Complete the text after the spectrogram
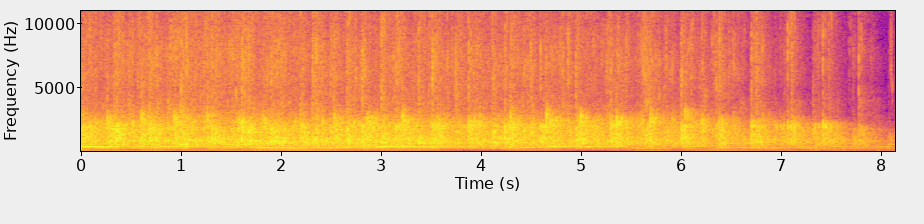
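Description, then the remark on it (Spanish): A crowd applauds Casa de Bendición steadily for several seconds, a dense wash of clapping over a sustained musical tone, fading slightly toward the end. “¿Por qué no le das un aplauso a Casa de Bendición?”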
